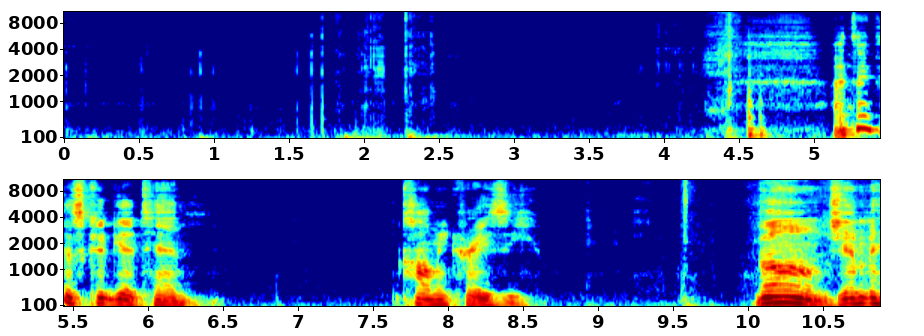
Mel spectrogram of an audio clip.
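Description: A hard plastic card case rubs and clicks softly in a person's hands.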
